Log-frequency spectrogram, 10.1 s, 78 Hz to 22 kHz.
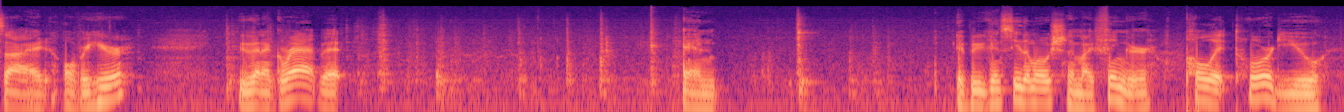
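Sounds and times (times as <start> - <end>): faint steady hiss: 0.0 - 10.0.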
